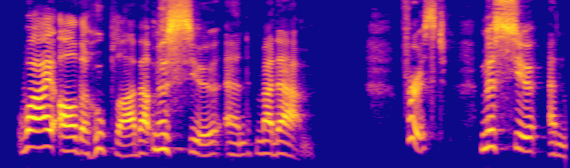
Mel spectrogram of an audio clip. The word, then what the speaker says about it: monsieur: The S is fine, and the I-E-U-R too. You can draw a line through the R, the R, to remind you not to say it.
